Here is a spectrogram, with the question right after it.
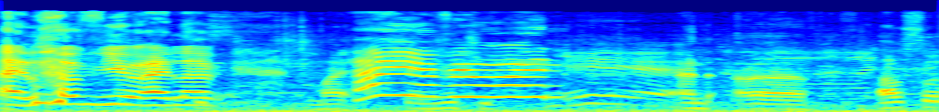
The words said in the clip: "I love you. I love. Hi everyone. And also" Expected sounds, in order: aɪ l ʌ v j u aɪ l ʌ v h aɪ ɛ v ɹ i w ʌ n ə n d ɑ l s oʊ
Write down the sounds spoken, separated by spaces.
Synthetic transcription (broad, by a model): aɪ l ʌ v j u aɪ l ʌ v h aɪ ɛ v ɹ i w ʌ n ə n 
